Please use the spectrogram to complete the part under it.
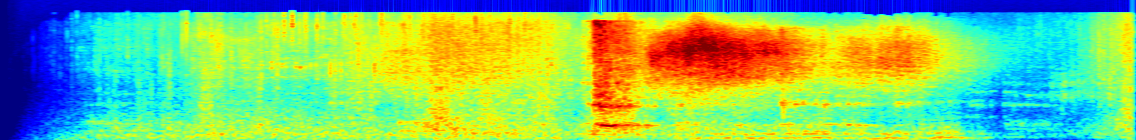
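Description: Fire roars and whooshes.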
